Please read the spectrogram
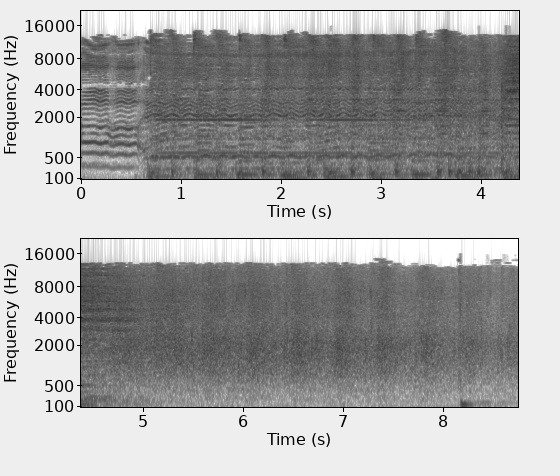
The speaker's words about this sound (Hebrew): מחיאות כפיים מגיעות לה בהחלט.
